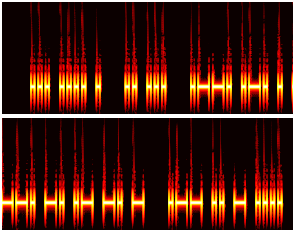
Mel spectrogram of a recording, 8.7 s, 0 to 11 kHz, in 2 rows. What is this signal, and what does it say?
Morse code, heard as a keyed tone, about 22 wpm, 700 Hz. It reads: SHE IS PREGNANT WITH
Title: Sentences from Top 1000 Words - Review Part 6 - 22wpm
